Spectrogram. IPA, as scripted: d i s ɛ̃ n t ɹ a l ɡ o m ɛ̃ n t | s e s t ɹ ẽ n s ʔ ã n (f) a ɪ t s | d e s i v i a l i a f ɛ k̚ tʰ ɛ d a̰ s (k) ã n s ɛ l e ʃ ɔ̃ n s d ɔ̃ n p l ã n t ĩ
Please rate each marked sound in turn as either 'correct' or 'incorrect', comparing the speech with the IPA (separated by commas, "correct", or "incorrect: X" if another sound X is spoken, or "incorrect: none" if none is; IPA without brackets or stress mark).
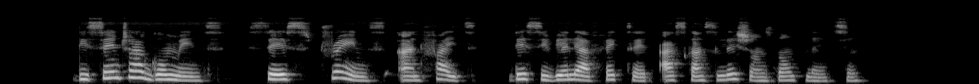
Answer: correct, correct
